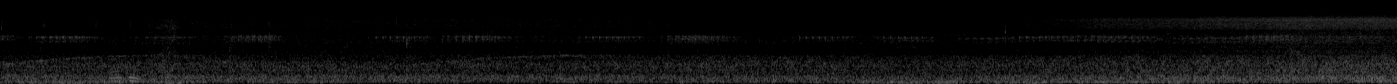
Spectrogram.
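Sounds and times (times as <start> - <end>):
frogs: 0.0 - 13.9.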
